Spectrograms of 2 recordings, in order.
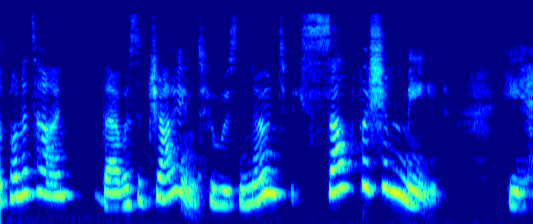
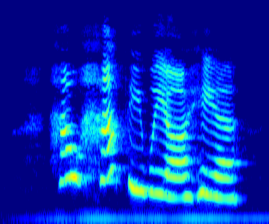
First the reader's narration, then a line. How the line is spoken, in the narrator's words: they cried to each other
